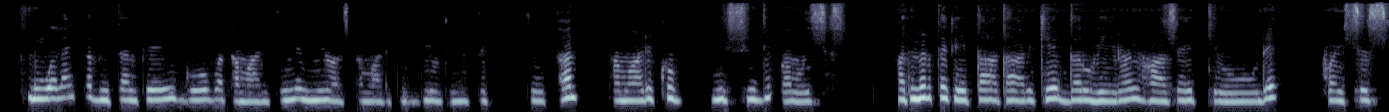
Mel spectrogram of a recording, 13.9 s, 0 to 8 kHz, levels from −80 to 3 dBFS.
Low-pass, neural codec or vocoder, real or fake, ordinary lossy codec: 7.2 kHz; vocoder, 44.1 kHz, 128 mel bands, Pupu-Vocoder; fake; AAC, 32 kbps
